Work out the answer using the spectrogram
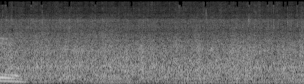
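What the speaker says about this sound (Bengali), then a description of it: "কত বৃষ্টি" Steady heavy rain falls in a village, a thick, even wash of drops striking surfaces close by, with a short voice fragment at the very start.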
